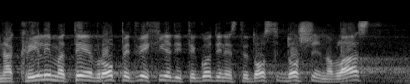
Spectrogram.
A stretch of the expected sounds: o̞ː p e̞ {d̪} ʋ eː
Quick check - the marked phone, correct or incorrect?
correct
